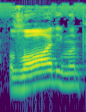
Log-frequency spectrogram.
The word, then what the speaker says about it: ظالمون: ظالمون, pronunciation of the letter ظَا with an A sound.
